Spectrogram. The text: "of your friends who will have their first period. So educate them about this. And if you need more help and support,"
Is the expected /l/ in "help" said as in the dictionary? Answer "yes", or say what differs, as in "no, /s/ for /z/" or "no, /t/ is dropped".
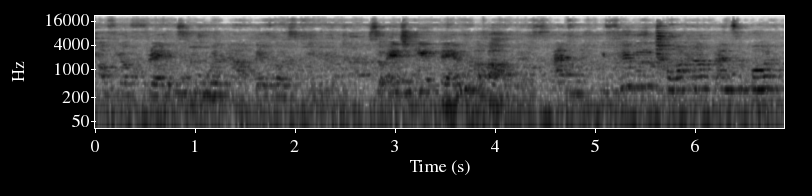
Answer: no, /l/ is dropped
